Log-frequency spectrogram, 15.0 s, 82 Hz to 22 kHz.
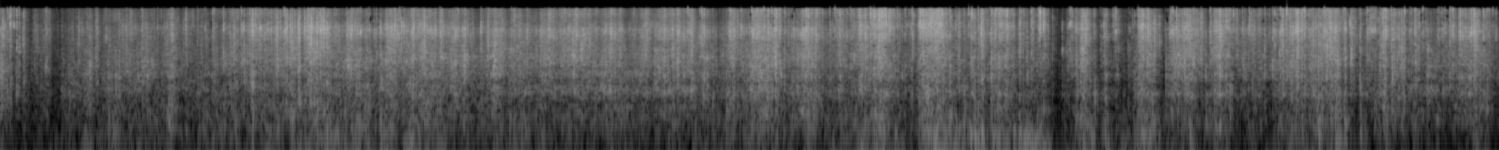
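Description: A large, thin pink tissue paper sheet is crumpled by hand, then spread out and shaken. It gives a steady, dense, bright crinkling and rustling with little low end, dipping briefly near the 10.5-second mark before continuing to the end.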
